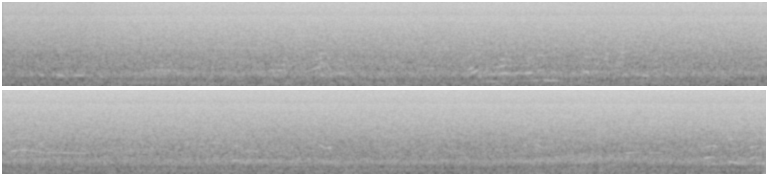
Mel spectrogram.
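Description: Daranak Falls waterfall roars in a steady, dense wash of falling water that stays constant and even throughout, fairly close and with no clear voices.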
